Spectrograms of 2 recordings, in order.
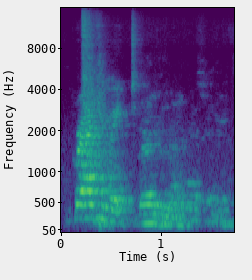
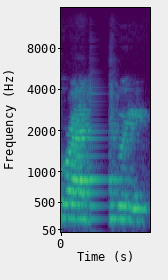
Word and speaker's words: graduate: Okay, this one only changes in pronunciation. Okay, the verb, graduate, right? I graduated last year. I will graduate in 2 years.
